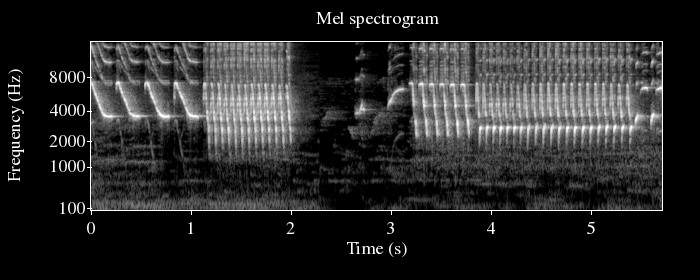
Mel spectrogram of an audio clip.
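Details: Canary of the Kenari Nusantara type in full continuous song: a few sharp downward-swept whistles, then a buzzy rapid trill, a brief near-silent pause with a stray chirp, and a long, fast, even rolling trill.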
